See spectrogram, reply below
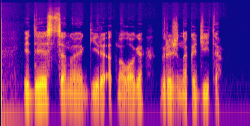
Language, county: Lithuanian, Utena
